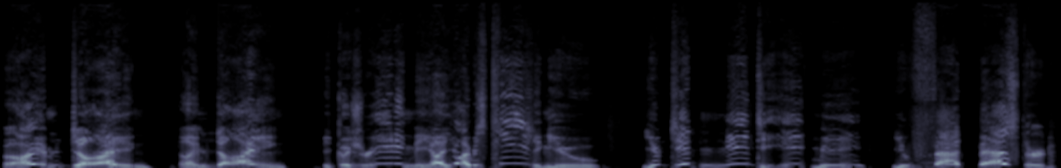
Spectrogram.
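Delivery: very high, loud, slow dying wail; a burrito wailing its last words as it's eaten. Acted. Burrito being eaten on air cries out, very high loud slow wail. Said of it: "it's going".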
